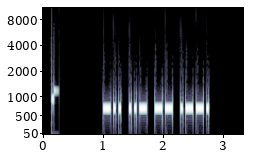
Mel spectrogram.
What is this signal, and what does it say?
Morse code, heard as a keyed tone, about 28 wpm, 700 Hz. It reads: DUMP
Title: Sentences from Top 1300 Words - New Word Drill - 28wpm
